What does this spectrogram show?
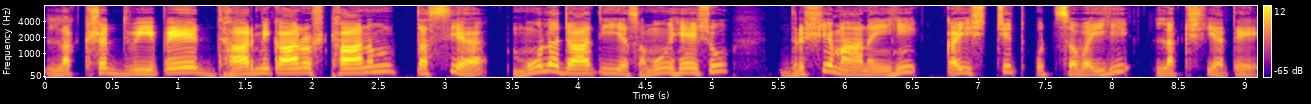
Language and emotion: Sanskrit, neutral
